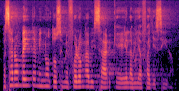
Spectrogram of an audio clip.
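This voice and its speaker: A middle-aged woman pastor with an Ecuadorian accent, preaching an emotional testimony that swings from hushed to loud. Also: mid-range voice. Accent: Ecuadorian Spanish. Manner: emotional, slow, dramatic shifts from hushed to loud. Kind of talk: sermon testimony. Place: conference auditorium. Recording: long hall reverb.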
